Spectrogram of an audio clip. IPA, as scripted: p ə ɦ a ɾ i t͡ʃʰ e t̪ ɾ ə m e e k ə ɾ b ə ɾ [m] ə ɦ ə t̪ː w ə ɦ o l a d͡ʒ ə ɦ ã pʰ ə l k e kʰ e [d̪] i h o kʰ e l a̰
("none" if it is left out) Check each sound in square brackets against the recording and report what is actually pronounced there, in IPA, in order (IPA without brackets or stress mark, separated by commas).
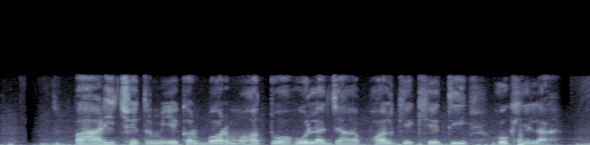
m, t̪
